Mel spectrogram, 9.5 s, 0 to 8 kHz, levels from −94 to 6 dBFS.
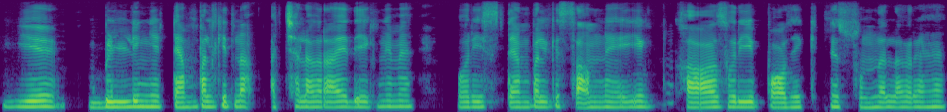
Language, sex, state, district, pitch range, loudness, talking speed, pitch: Hindi, male, Uttar Pradesh, Jyotiba Phule Nagar, 140-150 Hz, -18 LUFS, 165 wpm, 140 Hz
